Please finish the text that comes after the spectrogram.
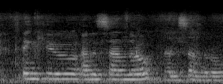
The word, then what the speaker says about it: Alessandro: Alessandro, right? Sí. Yes, así estoy pronunciando bien.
